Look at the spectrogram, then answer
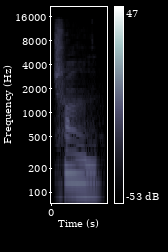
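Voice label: "chong4", Chinese; Cours-de-Chinois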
